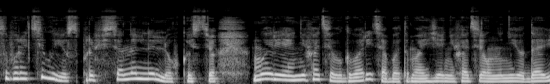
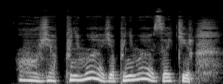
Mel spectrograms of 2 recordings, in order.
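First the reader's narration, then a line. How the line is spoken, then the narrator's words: Breathy exhale. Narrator (Russian): выдохнула она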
